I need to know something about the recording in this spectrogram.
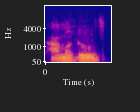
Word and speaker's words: Amadou: Sheikh Amadou. Like Moudou with an am in front of it. Amadou Bamba.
